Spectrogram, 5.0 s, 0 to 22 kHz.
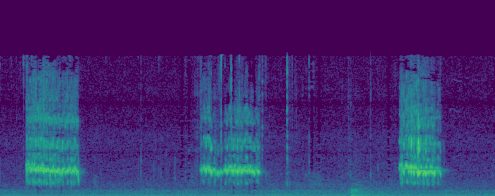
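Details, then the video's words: Young pet budgerigar chick about three weeks after hatching, opaline or normal green, being hand-fed and unsettled, 30 March 2017; three grating, nasal squawks spaced about every one and a half to two seconds, with faint clicks and a low background hum. "Feeding Baby Budgie/Budgerigar"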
